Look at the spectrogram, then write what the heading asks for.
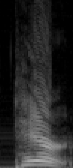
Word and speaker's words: tear: tear라는 명사가 동사로 쓸 때는 이렇게 tear 발음하고 torn 그 다음에 죄송합니다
